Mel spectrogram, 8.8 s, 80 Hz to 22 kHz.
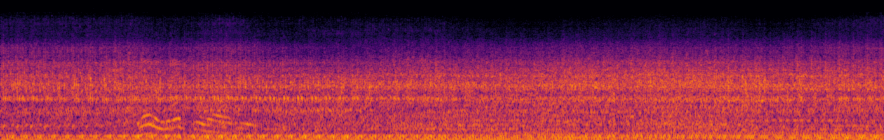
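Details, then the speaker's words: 1993 Ford F-250 7.3 IDI diesel, injection pump turned up, air purged, warm: steady, even idle clatter with a firm low rumble, no misses or knocks; running healthy. "Running nice now, guys."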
